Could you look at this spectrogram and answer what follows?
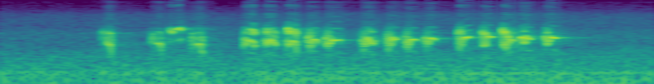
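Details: Sooty-headed bulbul giving a rough ngeriwik chatter used as tutor material for long-tailed shrikes: a rapid, harsh burst of clipped notes, a few opening calls, then a dense run of about fifteen chattering syllables over a quiet background.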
